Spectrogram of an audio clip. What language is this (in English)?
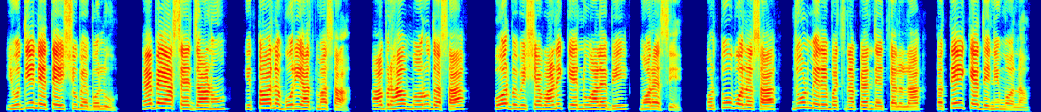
Kullu Pahari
